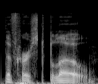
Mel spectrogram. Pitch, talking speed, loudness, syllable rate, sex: 85 Hz, 180 wpm, -18 LUFS, 3.2 syllables/s, male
